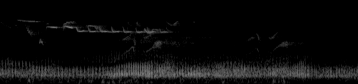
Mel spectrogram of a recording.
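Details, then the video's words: Massed croaking of frogs at a pond in Estonia in spring, a steady low murmur throughout, with a high fast bird trill at the start and scattered whistled bird notes later. "Расслабляющее пение птиц и лягушек, весна, природа."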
